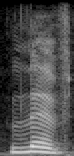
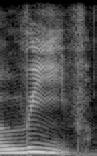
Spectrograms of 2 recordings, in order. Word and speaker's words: live: Live 这个词不要发成了 leave、啊、应该是 live，松口的 it 的发音。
